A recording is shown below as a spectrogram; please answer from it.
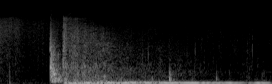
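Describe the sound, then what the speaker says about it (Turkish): Minecraft creeper explosion in a hardcore survival world: a sudden loud boom at about half a second, followed by a long rumbling, crackling tail that stays loud for the rest of the clip. "Şu creeper patla bir sen."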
